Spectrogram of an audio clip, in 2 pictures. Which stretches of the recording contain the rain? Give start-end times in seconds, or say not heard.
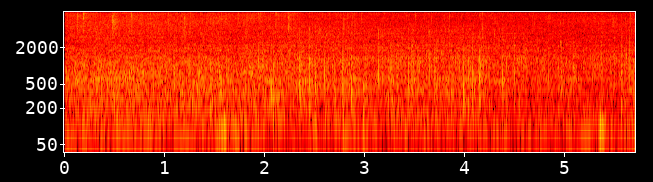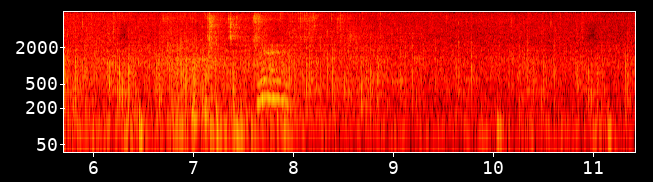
0.0-11.3.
